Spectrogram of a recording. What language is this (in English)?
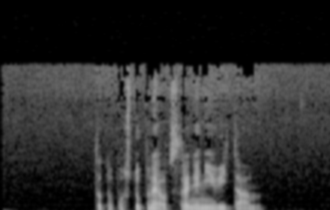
Czech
